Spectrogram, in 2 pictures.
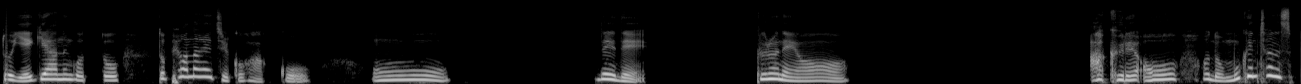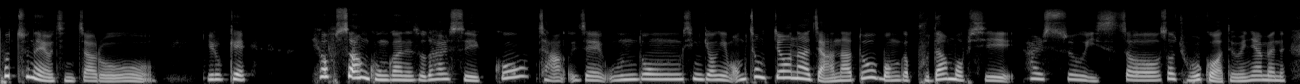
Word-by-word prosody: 또 215 -3 +2
얘기하는 230 +8 +4
것도 190 -1 -1 0.4
또 270 - 0
편해질 350 - 0
것 160 -1 -7
같고. 145 -8 -7 0.6
어. 200 0 +1 1.5
네네. 210 - +3 1.1
그러네요. 170 - +2 2.4
아 220 - +1
그래요? 210 -1 +2
어. 220 +7 +3 0.2
어 245 - 0
너무 180 - +1
괜찮은 385 -1 +4
스포츠네요, 330 - +1
진짜로. 155 -2 -3 0.5
이렇게 230 0 +1 0.7
협소한 355 -3 +5
공간에서도 205 -2 +1
할 245 +1 0
수 205 - -5
있고 300 - -2
장 185 -6 -5
이제 195 -1 -3
운동신경이 235 +1 0
엄청 255 - 0
뛰어나지 280 - +3
않아도 185 - 0
뭔가 190 -5 -1
부담 225 +8 +1
없이 180 - -3
할 260 -2 -3
수 230 -4 -5
있어서 190 +7 -3
좋을 200 0 -2
것 185 - +1
같아요. 155 +2 -2
왜냐면은 195 +1 -1
210 Hz, 215 characters per minute, -22 LUFS, 180-245 Hz, 2.4 s, 협소한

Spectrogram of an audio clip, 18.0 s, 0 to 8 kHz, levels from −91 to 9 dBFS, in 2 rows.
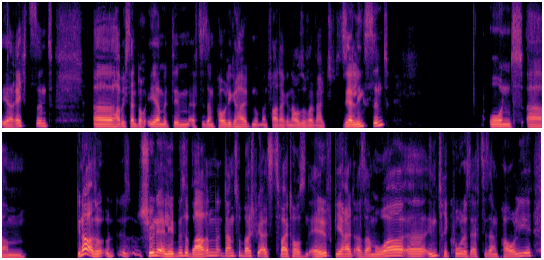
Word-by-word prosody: eher 120 -3 -1
rechts 165 +2 -4
sind, 160 0 -6 0.7
äh, 135 - -3
habe 135 0 +3
ich's 130 - -10
dann 130 -3 0
doch 135 +3 -4
eher 135 0 +2
mit 125 -3 -5
dem 120 -1 -3
FC 120 -1 -10
Sankt 120 -2 -6
Pauli 120 -1 -1
gehalten 120 +1 -4
und 115 - -12
mein 110 -1 -11
Vater 115 -2 -4
genauso, 105 +2 -4
weil 105 -1 -4
wir 100 - -7
halt 100 0 -13
sehr 125 +1 +3
links 145 +7 -1
sind. 220 +9 0 1.7
Und, 130 -2 0
ähm 115 -2 -3 0.8
genau, - - +8
also 155 +2 +5
und 150 0 -8
es 155 -3 -8 0.2
schöne 185 +3 +7
Erlebnisse 150 +3 +4
waren 175 +8 +3
dann 165 +1 -2
zum 180 +1 -7
Beispiel, 160 +2 0
als 135 +1 -2
2011 140 +2 0
Gerald 145 +1 0
Asamoa, 145 +5 +2
äh, - - -9
im 165 +6 -1
Trikot 155 -2 -5
des 145 - -3
FC 140 -1 -6
Sankt 125 -1 -6
Pauli 145 +10 -2
135 Hz, 160 wpm, -23 LUFS, 120-155 Hz, 1.7 s, genau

